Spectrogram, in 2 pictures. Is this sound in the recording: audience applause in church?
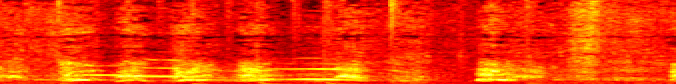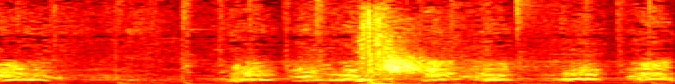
no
